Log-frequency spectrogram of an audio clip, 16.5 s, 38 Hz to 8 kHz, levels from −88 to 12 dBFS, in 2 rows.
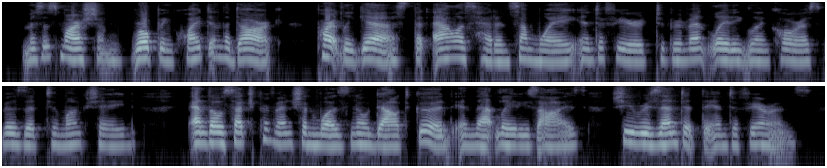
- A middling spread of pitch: No, narrow, 2.2 semitones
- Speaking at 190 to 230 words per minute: No, average, 140 wpm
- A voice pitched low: No, medium, 165 Hz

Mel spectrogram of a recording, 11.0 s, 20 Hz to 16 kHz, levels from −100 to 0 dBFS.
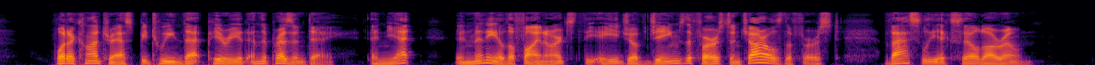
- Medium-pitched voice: No, low, 105 Hz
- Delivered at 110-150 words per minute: No, average, 165 wpm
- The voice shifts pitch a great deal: No, average, 3.8 semitones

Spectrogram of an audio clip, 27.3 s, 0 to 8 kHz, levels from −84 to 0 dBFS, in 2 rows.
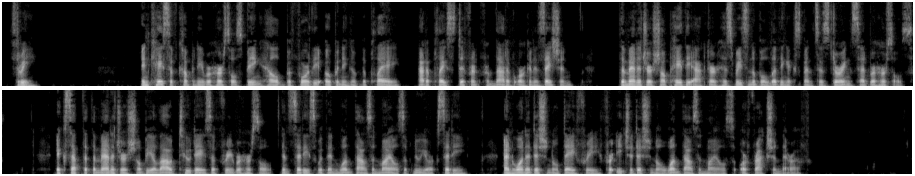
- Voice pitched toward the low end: Yes, very low, 85 Hz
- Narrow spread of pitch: No, average, 4.9 semitones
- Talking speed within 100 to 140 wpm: No, average, 155 wpm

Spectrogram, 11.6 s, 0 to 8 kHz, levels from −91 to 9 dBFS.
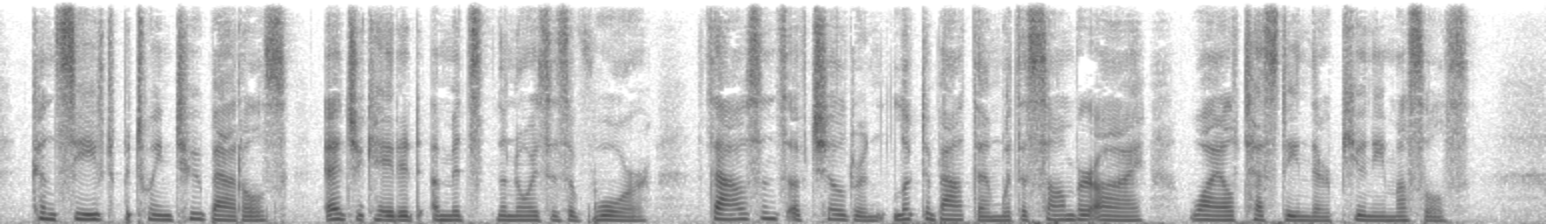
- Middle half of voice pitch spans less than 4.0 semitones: Yes, average, 2.7 semitones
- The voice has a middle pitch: Yes, medium, 155 Hz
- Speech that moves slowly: Yes, slow, 130 wpm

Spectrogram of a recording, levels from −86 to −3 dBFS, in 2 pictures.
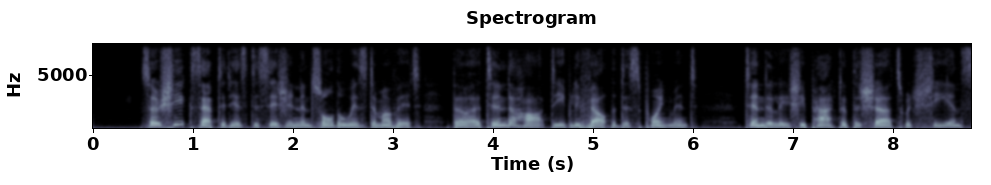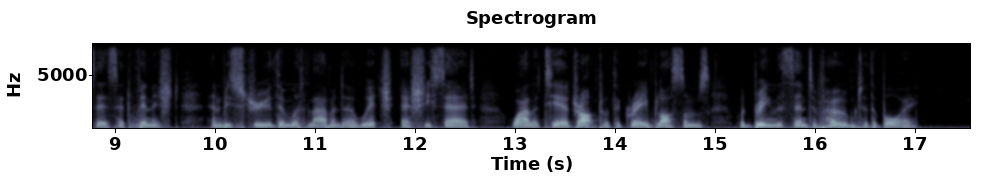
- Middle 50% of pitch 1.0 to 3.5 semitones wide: No, average, 4.3 semitones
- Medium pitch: Yes, medium, 175 Hz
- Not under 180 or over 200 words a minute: Yes, average, 195 wpm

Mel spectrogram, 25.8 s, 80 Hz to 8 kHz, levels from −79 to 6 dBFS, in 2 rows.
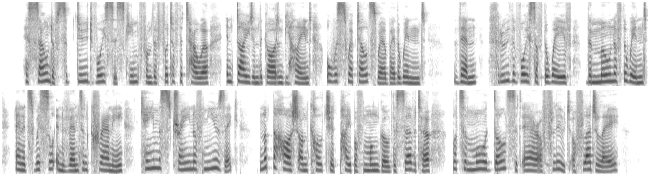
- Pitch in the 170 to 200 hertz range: No, high, 225 Hz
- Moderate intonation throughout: Yes, average, 3.5 semitones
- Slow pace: No, average, 155 wpm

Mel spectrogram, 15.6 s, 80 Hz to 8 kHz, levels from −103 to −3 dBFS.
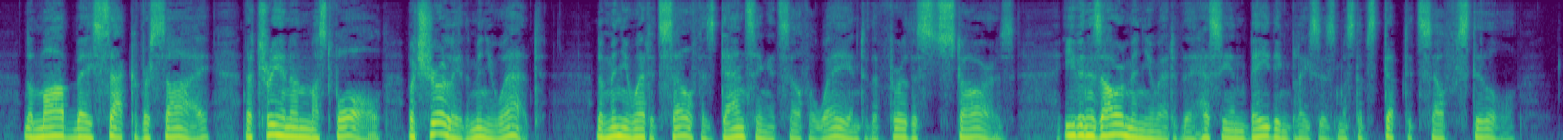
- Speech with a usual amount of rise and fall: Yes, average, 4.5 semitones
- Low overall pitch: Yes, low, 125 Hz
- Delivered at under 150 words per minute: Yes, average, 140 wpm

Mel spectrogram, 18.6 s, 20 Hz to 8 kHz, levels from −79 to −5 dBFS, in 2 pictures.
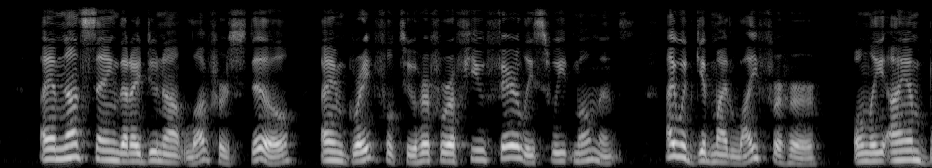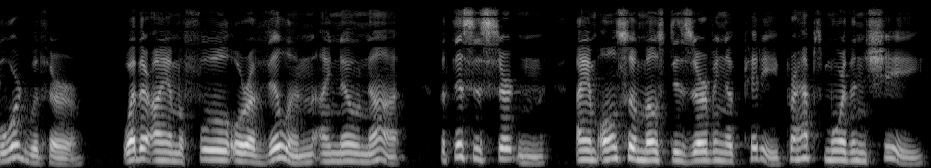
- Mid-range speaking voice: Yes, medium, 155 Hz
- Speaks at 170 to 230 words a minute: Yes, average, 195 wpm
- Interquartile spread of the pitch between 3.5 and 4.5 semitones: Yes, average, 4.2 semitones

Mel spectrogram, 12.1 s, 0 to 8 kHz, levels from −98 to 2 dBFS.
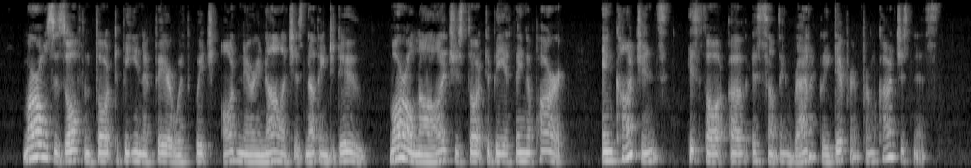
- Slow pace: No, average, 180 wpm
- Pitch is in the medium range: Yes, medium, 145 Hz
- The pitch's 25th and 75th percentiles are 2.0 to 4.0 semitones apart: Yes, average, 2.9 semitones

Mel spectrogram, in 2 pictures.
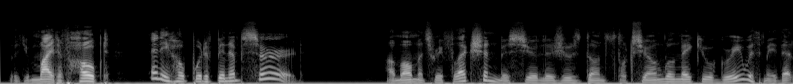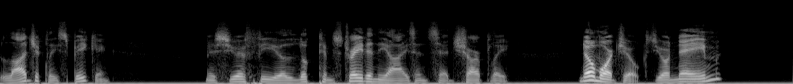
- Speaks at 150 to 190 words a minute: Yes, average, 160 wpm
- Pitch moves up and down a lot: Yes, wide, 6.2 semitones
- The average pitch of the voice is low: Yes, low, 105 Hz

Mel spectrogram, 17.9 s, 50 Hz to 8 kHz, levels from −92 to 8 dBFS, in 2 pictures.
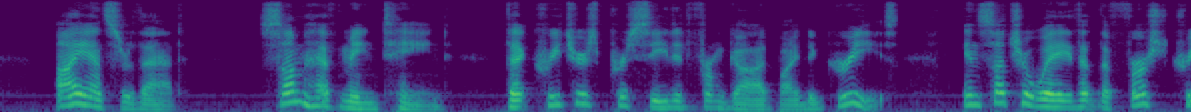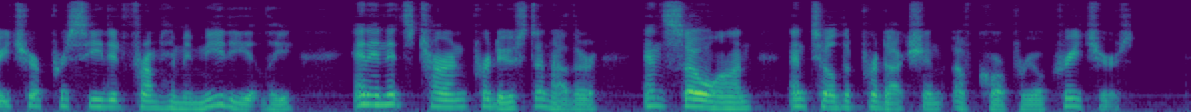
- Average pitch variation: No, wide, 6.0 semitones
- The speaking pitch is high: No, low, 130 Hz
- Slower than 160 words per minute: Yes, slow, 135 wpm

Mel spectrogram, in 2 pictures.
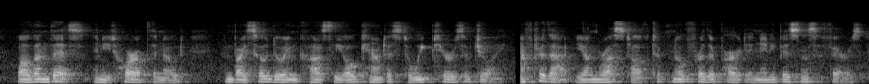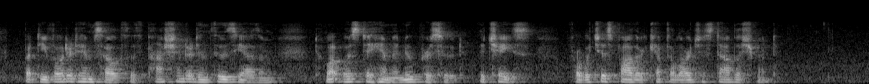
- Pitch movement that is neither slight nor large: No, narrow, 2.1 semitones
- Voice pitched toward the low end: Yes, low, 110 Hz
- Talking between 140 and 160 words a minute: No, average, 195 wpm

